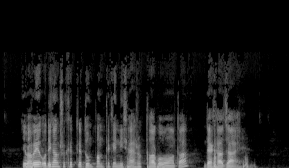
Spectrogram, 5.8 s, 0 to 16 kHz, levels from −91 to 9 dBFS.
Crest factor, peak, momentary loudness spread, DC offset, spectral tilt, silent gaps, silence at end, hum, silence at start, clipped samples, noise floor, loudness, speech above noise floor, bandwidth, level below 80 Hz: 20 dB; -6 dBFS; 12 LU; under 0.1%; -6.5 dB/octave; none; 0.7 s; none; 0.45 s; under 0.1%; -73 dBFS; -25 LUFS; 49 dB; 11 kHz; -54 dBFS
